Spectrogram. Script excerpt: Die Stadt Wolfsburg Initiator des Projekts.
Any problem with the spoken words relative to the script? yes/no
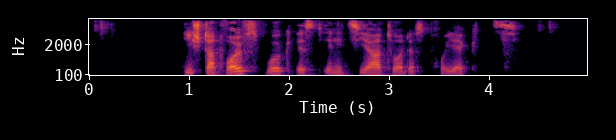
yes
